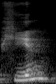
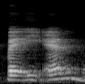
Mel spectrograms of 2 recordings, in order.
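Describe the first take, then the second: First: "pin" with a puff of breath after the p; aspirated P. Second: "pin" with a plain unaspirated p; wrong reading without aspiration. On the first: Teacher modelling pinyin P for students, with aspiration. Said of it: "Jadi ada napasnya". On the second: Teacher showing students the misreading of pinyin P, unaspirated. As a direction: say "pin" with no puff of air. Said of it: "bukan dibacanya pin ya". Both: Shown as a demonstration.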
